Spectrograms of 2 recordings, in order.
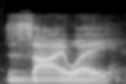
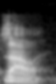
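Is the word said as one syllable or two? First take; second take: two; one. First: The word is said with two separate syllables. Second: The word is run together into one syllable.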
